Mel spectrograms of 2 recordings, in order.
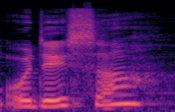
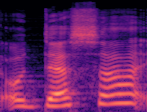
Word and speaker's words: Odesa: are everywhere you're from Odesa Odesa I have to check where that is okay Odessa is that how you pronounce it with two s or Odesa I see both oh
